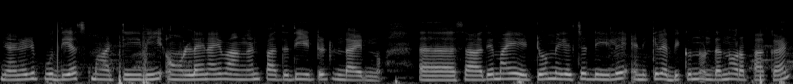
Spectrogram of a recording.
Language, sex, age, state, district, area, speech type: Malayalam, female, 18-30, Kerala, Kozhikode, rural, spontaneous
